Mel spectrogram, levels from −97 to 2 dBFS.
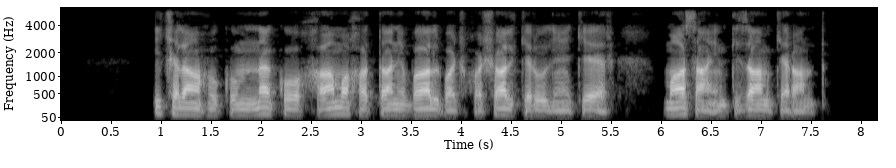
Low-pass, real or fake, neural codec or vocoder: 5.4 kHz; real; none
